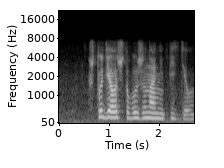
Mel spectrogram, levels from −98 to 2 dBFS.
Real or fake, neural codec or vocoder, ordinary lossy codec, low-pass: real; none; Opus, 16 kbps; 7.2 kHz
